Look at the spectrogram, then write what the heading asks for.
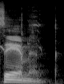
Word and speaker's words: salmon: comment if you disagree i don't trust or believe in anybody that pronounces the l and salmon and hey love is not on the table but salmon is oh yeah yeah no he did it and the chef did and i'm just like it's salmon the l is silent but when he said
